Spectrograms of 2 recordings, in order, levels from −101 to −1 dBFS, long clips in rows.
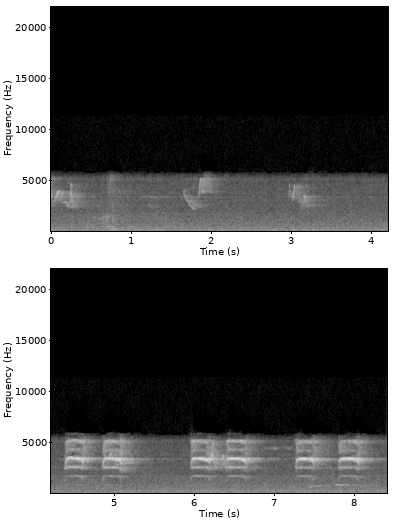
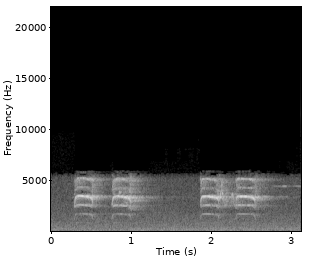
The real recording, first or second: second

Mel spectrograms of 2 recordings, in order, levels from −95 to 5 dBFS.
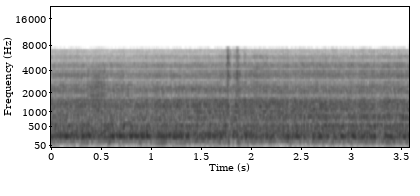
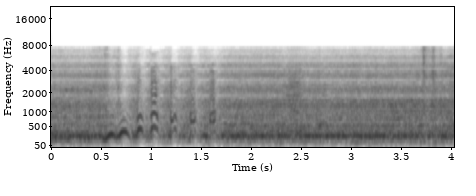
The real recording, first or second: second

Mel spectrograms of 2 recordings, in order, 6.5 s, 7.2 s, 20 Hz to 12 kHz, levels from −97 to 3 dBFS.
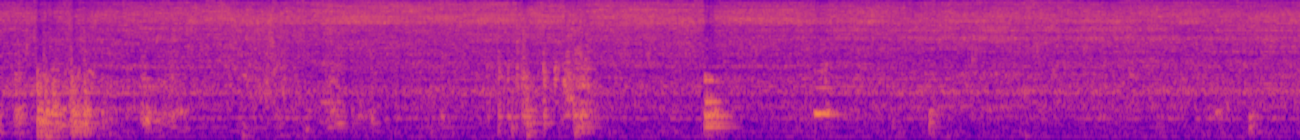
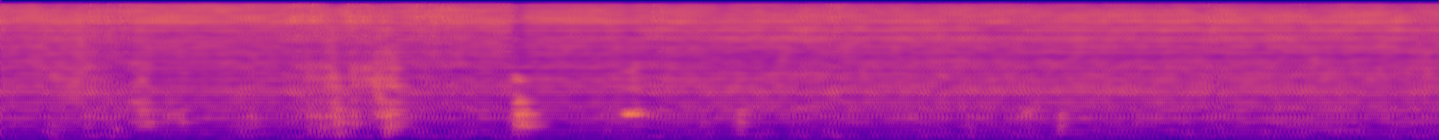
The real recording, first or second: first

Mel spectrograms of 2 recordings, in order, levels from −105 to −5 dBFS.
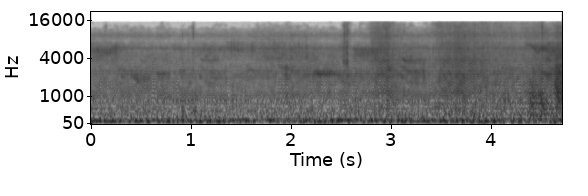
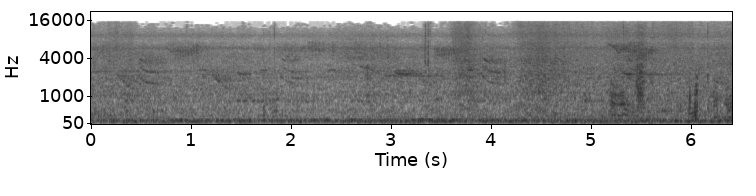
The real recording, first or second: second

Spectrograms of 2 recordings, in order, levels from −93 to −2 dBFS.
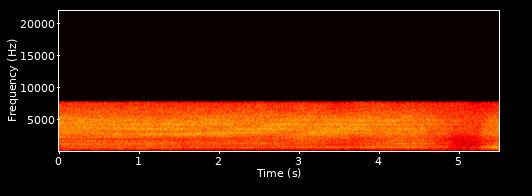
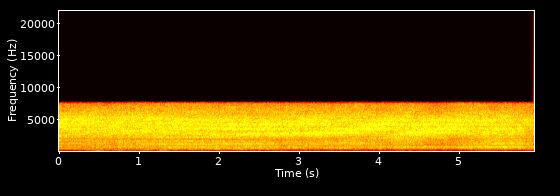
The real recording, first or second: second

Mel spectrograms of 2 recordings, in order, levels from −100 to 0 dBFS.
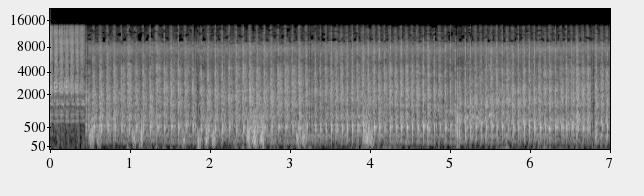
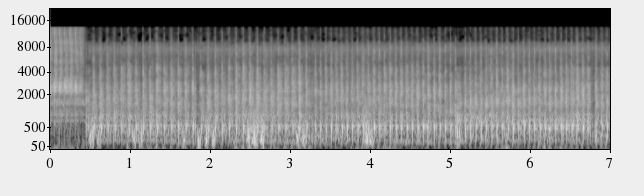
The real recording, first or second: first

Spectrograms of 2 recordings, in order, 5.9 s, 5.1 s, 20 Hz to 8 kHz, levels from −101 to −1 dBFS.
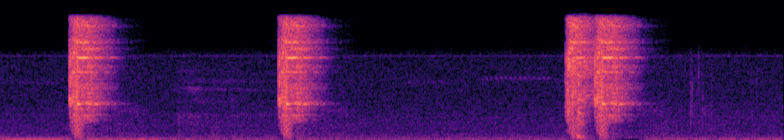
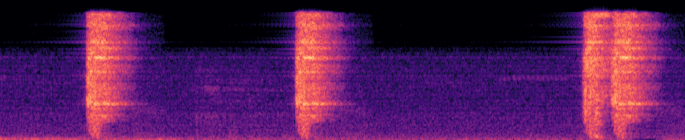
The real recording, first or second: first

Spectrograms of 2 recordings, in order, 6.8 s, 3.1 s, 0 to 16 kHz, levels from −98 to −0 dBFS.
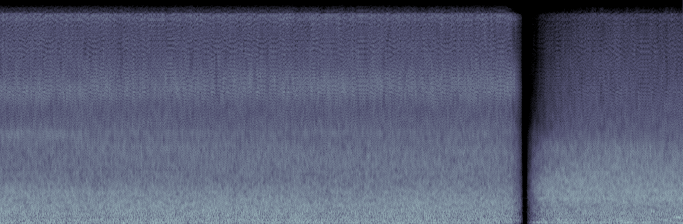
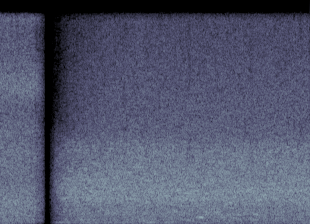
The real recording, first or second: second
